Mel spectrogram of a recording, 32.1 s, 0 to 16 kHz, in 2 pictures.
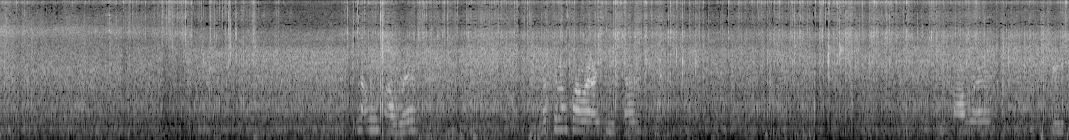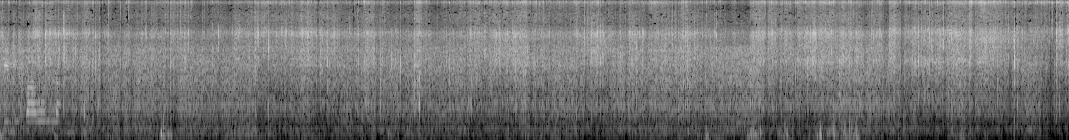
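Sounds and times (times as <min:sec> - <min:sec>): plastic wrap crackling: 0:00.0 - 0:32.0.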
